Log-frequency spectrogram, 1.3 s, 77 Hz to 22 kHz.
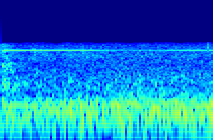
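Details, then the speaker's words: Circa-1947 GayTone 78 rpm record player, continuity meter clipped to the tone arm with the other probe on the chassis: a steady high continuity beep holds the whole time; the tone arm is shorted to the chassis. "have our meter set to continuity have one end of the meter clip to the tone arm i'll touch the other meter probe to the chassis and let's listen for the continuity buzzer oh yes"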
